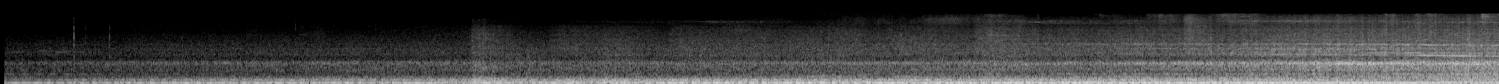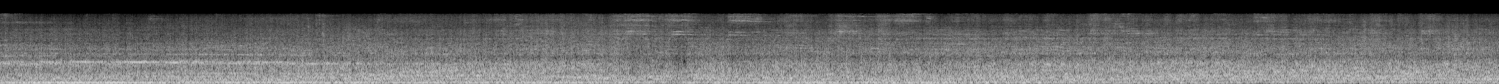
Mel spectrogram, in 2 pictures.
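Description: Diesel locomotives of a CN freight train approaching and passing, their engines a heavy low rumble that grows louder over the first ten seconds or so. After about fourteen seconds the locomotive sound gives way to the rolling noise of a long string of ballast hopper cars, with steady wheel-on-rail clatter.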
